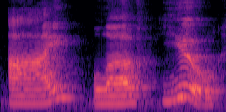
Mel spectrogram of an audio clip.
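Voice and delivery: slow, word-by-word counting; slow counting of the words for children. Shown as a demonstration. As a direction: space out each word to count them. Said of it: "How many words is that?".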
